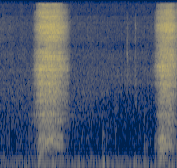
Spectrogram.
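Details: Sneezing apologetically into a handkerchief, suspects something in the air: two sharp, hissing sneezes about a second apart, muffled as if into a cloth: sneezing fit.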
